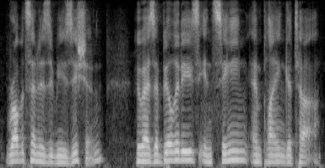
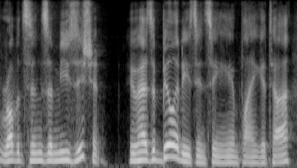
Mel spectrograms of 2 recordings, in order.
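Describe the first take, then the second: First: It is read in a plain, neutral tone. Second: It is read in a passive-aggressive tone.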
